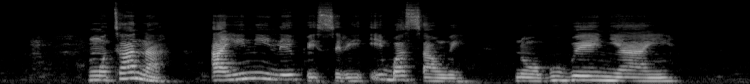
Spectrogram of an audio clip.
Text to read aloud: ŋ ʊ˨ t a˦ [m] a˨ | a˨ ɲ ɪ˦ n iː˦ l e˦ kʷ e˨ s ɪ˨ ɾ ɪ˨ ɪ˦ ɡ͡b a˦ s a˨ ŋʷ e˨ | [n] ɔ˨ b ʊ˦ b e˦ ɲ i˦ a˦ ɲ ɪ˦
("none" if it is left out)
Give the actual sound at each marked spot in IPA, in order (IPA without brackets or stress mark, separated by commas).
n, n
